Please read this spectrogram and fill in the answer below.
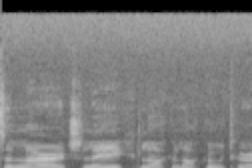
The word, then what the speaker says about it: Oughter: It's Loch Ooter, O-U-G-H-T-E-R, but it's pronounced Ooter.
